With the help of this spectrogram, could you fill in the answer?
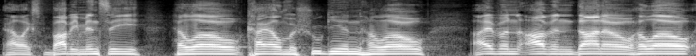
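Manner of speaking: loud, booming roll call; announcer. Acted. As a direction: call out every name like an emcee.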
